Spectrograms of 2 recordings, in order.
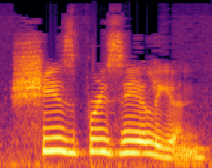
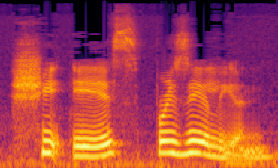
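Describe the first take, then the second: First: "She's Brazilian" slowly, with SHE'S run together as one syllable; contracted form. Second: "She is Brazilian" slowly, SHE and IS as separate words; full form. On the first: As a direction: say "She's" as one word, at teaching pace. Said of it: "a gente diz assim". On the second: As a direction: spell out "She is" word by word. Teacher expands the contraction. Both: Shown as a demonstration.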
